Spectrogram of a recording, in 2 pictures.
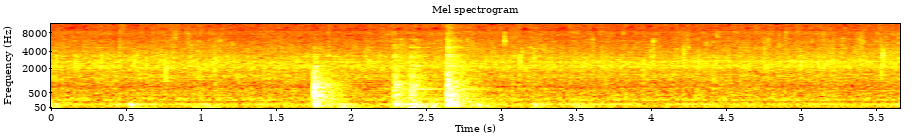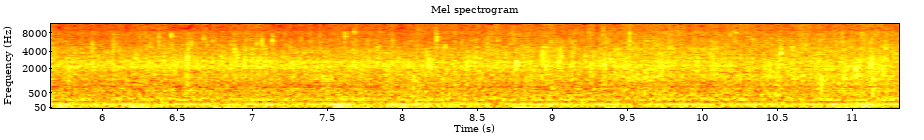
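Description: Shrimp fry in two tablespoons of hot oil left from frying plantain, with a steady sizzle and a few sharp scraping clinks from stirring near the start, cooked Jamaica style.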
